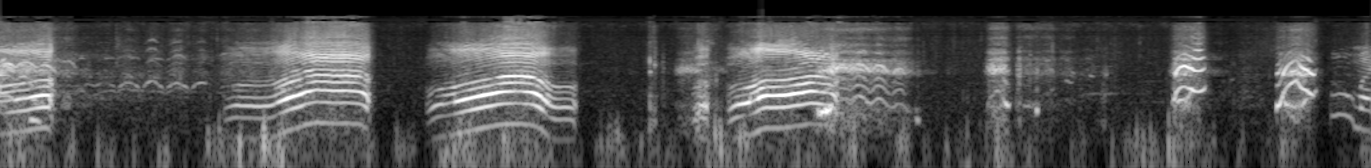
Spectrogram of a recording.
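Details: Goat giving loud, wavering, human-like bleats, three long cries with rising and falling pitch, then shorter bleats, while people exclaim nearby.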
